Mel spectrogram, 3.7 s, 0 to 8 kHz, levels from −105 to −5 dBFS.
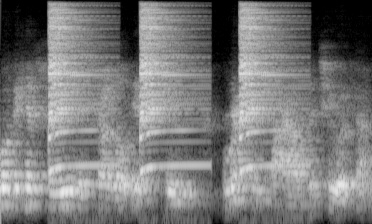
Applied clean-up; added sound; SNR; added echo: none; Gong; -5 dB; reverberation time 0.6 s.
